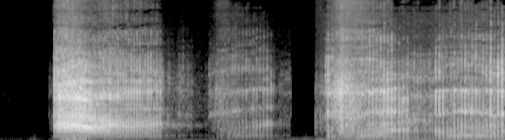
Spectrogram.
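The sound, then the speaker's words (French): A panther roars loudly, a deep rumbling snarl followed by a quieter growl, then a second long roar that trails off. No one speaks. “Une panthère qui avait tout entendu trouva la proposition d'une nouvelle élection pour le moins inattendue.”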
